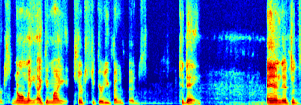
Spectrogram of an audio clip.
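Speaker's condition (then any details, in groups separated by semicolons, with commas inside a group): Cerebral palsy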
